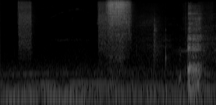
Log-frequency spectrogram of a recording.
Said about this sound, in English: If you guess that was a Febreze aerosol can. What flavor? Lavender. It's a scent. It's not a flavor.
